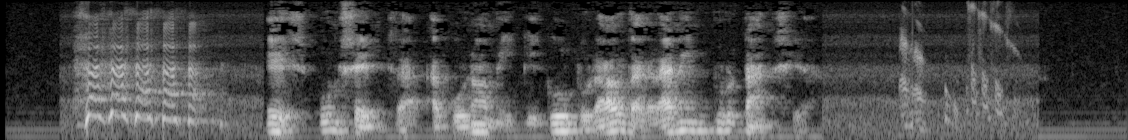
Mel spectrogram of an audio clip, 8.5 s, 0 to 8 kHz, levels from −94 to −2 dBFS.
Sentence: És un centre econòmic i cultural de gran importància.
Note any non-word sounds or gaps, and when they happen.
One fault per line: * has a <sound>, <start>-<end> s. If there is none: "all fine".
* has a laugh, 0.5-1.7 s
* has a chirp, 6.7-7.7 s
